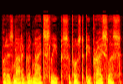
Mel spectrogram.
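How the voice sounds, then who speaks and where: A man voicing a calm, weary male soldier talking softly to the woman he loves. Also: sits low, husky, no room sound, studio quality. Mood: quiet tender. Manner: soft, tender, measured. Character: calm tired male soldier speaking tenderly to his lover.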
